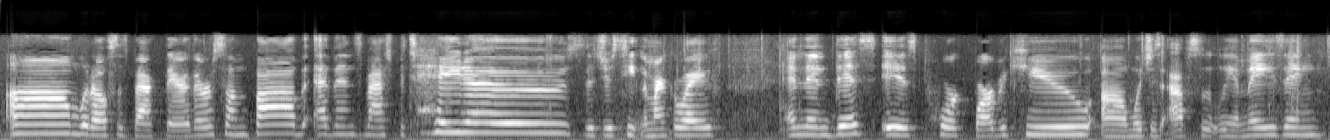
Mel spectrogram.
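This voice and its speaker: A woman's voice: medium pitch, moderate pace, fairly bright tone. A young woman giving a casual, rambling home tour, full of ums and blunt opinions. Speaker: vlogger. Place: kitchen at home. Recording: dull lo-fi home video with noise.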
